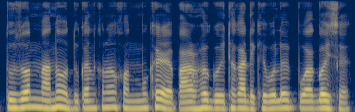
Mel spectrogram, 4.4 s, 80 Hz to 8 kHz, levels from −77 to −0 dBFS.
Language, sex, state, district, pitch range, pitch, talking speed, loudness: Assamese, male, Assam, Hailakandi, 145-155 Hz, 150 Hz, 150 wpm, -16 LUFS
